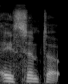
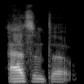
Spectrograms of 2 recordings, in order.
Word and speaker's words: asymptote: 0 right there we call that the a symptom the asymptote sorry I keep saying it wrong asymptote there you go all right so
